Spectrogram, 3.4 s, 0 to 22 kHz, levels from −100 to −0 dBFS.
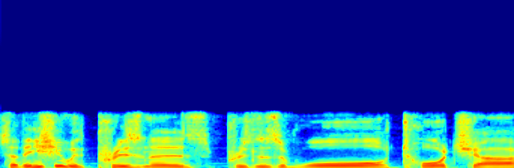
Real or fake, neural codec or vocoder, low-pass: real; none; 7.2 kHz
